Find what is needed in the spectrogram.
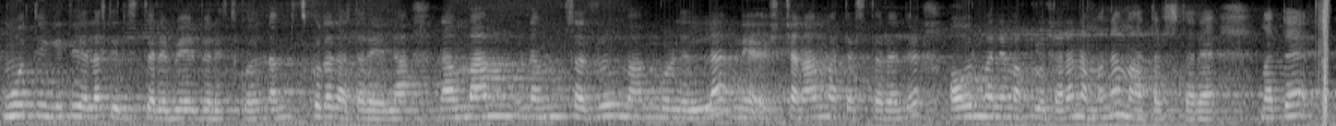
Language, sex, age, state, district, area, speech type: Kannada, female, 18-30, Karnataka, Mysore, urban, spontaneous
